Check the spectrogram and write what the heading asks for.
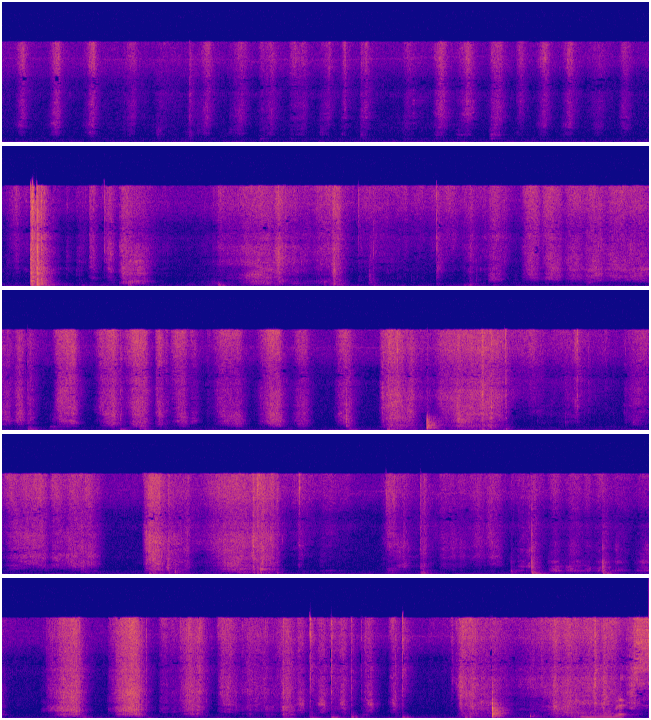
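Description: A bristle chip brush and hands brushing and rubbing dry baking soda off a plastic pumpkin coated in gritty paint paste: irregular scratchy strokes that begin after a sharp knock about seven seconds in.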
